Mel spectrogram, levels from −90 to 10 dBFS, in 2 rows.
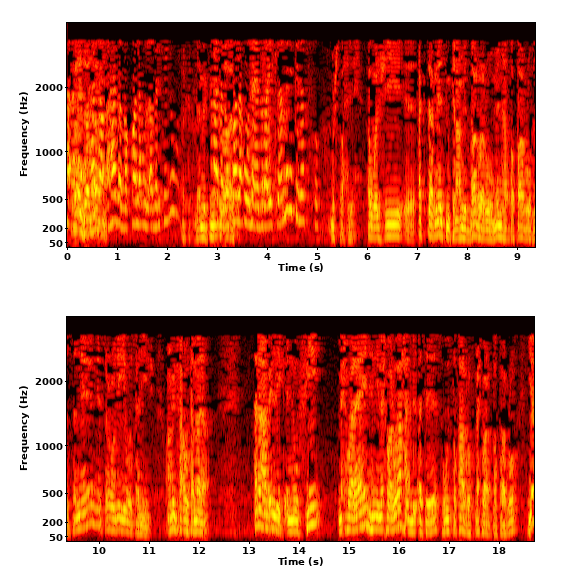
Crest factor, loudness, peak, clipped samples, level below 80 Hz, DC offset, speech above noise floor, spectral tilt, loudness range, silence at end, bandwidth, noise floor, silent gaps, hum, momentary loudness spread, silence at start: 16 dB; -22 LUFS; -6 dBFS; under 0.1%; -46 dBFS; under 0.1%; 26 dB; -11.5 dB/octave; 3 LU; 0 s; 3.5 kHz; -47 dBFS; none; none; 10 LU; 0 s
